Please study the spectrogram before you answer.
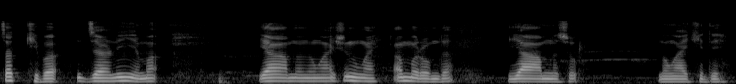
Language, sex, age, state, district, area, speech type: Manipuri, male, 45-60, Manipur, Tengnoupal, rural, spontaneous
